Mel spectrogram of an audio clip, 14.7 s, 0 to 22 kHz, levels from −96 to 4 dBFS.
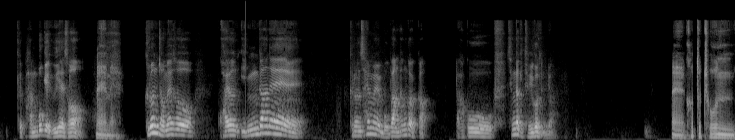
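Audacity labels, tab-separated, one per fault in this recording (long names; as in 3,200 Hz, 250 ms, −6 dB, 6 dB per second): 0.580000	0.580000	drop-out 2.6 ms
4.910000	4.910000	click −20 dBFS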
